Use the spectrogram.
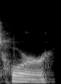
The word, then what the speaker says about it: HAR: said in the chat horr files pronounced horror as in horrifying horror uh used the bad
